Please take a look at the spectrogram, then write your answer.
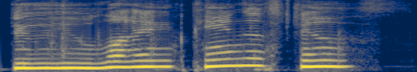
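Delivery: very high, very slow, drawn-out joke question; silly character voice. Shown as a demonstration. Goofing on his recording line, very high and slow.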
